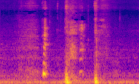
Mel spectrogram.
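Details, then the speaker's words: Three short, harsh coughs in quick succession from an adult who says they have pneumonia, diagnosed after an X-ray; cough. "I actually have P pneumonia right now and no I'm not chasing for cloud I'm actually sick"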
